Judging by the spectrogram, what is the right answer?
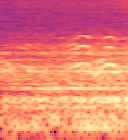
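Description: A bird in The Journey Down lets out loud, close honks, goose-like and nasal, rising and wavering over a low ambient game background for about a second, with no talk.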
